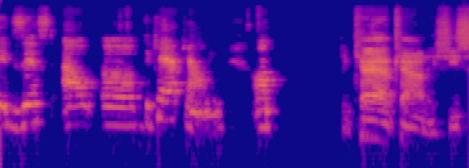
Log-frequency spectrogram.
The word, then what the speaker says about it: DeKalb: DeKalb County.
